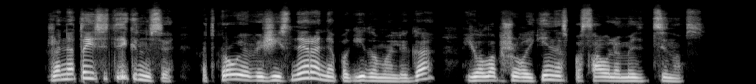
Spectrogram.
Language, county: Lithuanian, Vilnius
